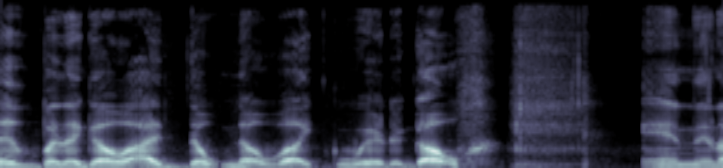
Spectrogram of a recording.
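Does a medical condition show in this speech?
Yes: cerebral palsy.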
